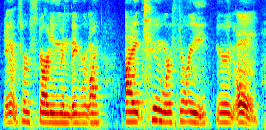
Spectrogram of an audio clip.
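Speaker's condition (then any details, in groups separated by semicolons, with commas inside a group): Brain injury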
